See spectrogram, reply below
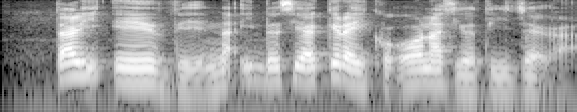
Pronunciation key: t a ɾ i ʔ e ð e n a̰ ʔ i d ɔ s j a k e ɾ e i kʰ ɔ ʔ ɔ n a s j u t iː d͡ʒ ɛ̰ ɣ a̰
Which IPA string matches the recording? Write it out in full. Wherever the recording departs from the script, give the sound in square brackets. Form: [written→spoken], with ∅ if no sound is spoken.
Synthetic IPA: t a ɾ i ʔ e ð e n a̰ ʔ i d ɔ s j a k e ɾ [e→a] i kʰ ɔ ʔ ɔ n a s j [u→ɔ] t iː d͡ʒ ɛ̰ ɣ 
